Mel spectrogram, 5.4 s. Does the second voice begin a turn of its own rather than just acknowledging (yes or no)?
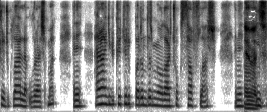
no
